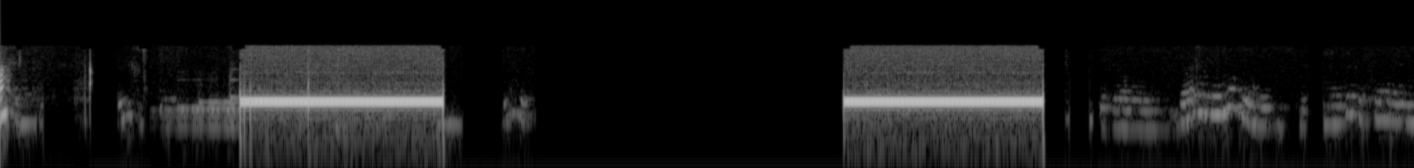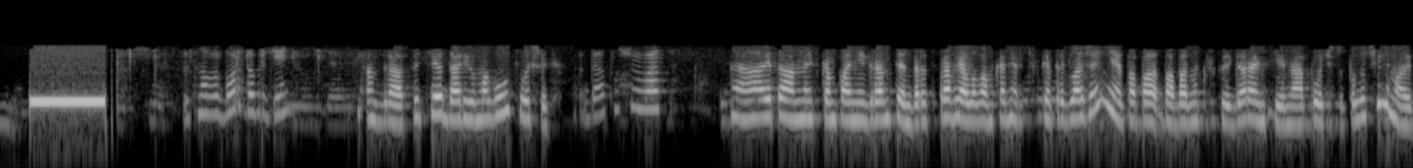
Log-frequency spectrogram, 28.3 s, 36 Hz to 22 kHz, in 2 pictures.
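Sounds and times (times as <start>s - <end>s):
telephone ringback tone during a call transfer: 2.4s - 4.5s, 8.4s - 10.5s, 14.4s - 15.2s
speech: 16.3s - 28.2s.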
